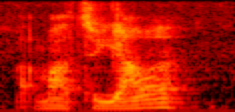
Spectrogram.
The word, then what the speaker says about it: Matsuyama: What about, uh, I think our the one takeaway from last weekend's tournament was Hideki Matsuyami Matsuyama. I'm really bad at pronouncing his name. I think say said different every time, but he's he putted really badly uh, last last weekend, and he's been playing well.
